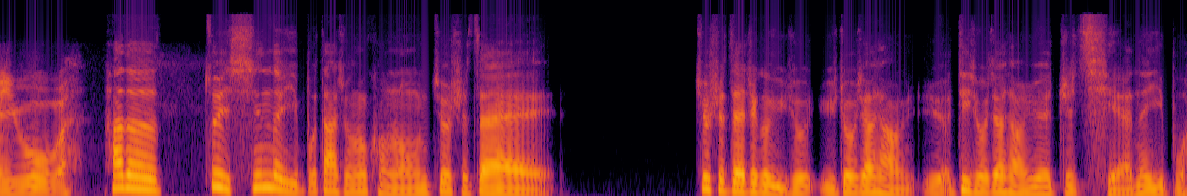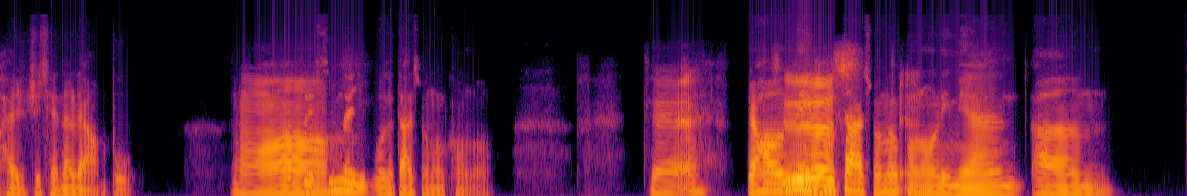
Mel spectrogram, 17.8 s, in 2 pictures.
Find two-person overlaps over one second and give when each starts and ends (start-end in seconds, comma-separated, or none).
14.7-15.9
